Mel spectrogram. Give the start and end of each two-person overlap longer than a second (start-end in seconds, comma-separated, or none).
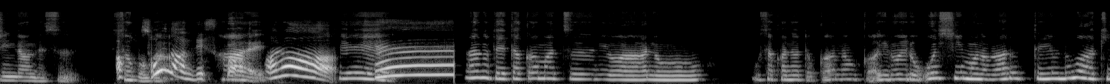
1.1-2.7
